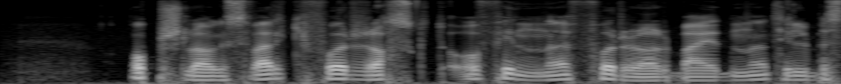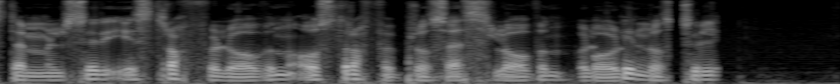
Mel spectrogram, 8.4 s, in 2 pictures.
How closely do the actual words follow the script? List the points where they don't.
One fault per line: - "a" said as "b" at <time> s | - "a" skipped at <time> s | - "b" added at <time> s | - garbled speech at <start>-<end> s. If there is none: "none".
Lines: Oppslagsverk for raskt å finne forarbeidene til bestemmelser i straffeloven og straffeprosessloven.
- garbled speech at 7.1-7.8 s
